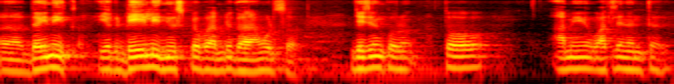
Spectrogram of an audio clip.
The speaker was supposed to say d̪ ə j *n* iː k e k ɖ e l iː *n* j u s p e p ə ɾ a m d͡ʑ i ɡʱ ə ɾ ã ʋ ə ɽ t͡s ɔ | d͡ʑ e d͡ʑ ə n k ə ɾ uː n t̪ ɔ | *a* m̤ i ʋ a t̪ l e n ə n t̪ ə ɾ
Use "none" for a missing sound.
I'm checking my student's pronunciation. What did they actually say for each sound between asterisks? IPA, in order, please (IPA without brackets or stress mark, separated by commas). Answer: n, n, a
